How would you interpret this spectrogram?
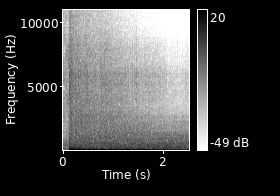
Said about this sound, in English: And then finally they collide together and there's a blast.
